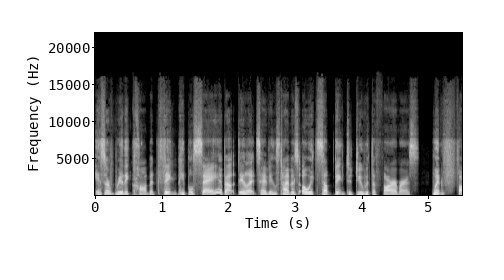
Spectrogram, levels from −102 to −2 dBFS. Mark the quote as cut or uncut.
cut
